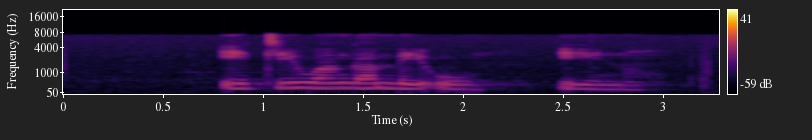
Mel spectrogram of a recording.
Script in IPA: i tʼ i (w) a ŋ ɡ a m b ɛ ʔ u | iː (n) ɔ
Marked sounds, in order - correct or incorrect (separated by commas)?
correct, correct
